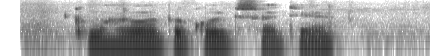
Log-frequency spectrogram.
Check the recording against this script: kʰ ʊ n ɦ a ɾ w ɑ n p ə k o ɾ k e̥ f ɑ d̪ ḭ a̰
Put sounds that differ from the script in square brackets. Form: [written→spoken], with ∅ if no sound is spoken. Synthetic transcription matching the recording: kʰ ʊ [n→m] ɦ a ɾ w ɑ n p ə k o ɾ k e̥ [f→s] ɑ [d̪→t̪] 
